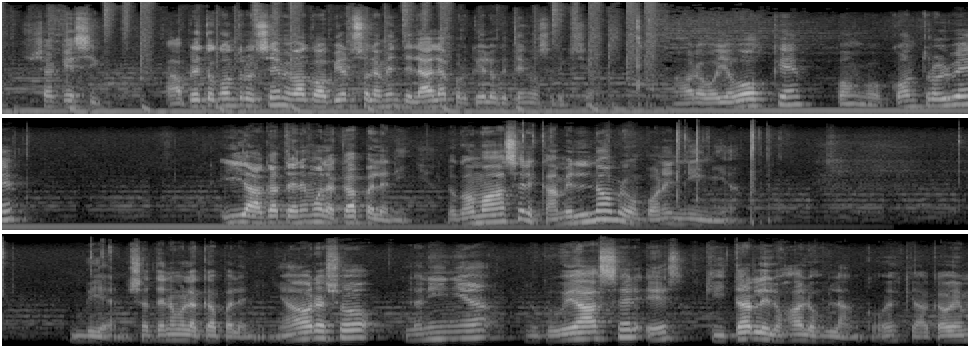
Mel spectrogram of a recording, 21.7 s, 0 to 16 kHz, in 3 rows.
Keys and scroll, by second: 6.5 ctrl+v.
